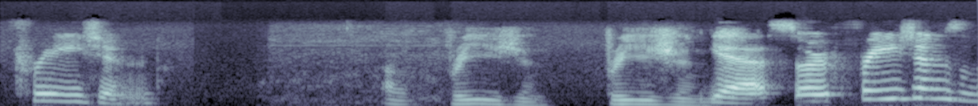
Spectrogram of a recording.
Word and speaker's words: Friesian: Today, a single breed, Holstein Friesians, account for 90% of dairy cattle raised in the U.S., and another 4% are Jersey cattle.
